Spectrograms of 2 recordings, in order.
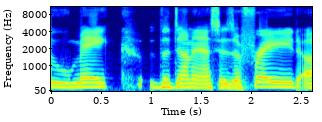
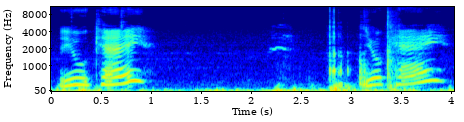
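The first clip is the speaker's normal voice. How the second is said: high, cooing question; higher pet-talk with rising ends; tender checking; 9 semitones higher, 5 dB quieter than usual. Real, not acted. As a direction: coo it up high to a shaken pet.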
